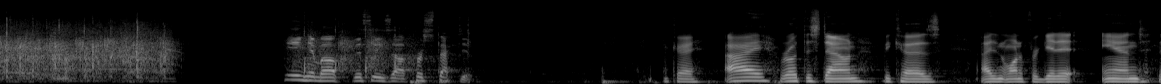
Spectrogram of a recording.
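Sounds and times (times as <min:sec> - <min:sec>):
audience clapping to welcome a comedian onto the stage: 0:00.0 - 0:01.9, 0:02.8 - 0:04.7
speech: 0:02.8 - 0:04.8, 0:06.8 - 0:11.6.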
